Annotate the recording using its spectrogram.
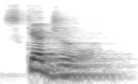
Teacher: It's not so much that it's mispronounced, it's just that it's said differently in the UK and in the US. In American English, this is schedule. The first syllable is ske and the second is jewel, schedule.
